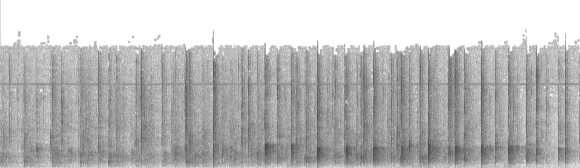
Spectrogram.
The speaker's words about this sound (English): Give the Lord a clap this morning.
